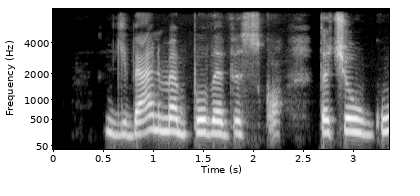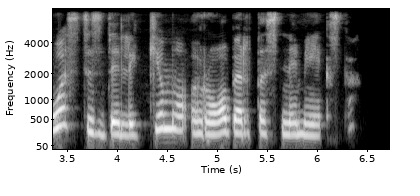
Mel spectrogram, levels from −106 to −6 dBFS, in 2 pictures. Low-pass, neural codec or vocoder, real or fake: 7.2 kHz; none; real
